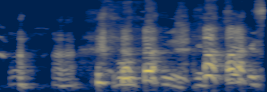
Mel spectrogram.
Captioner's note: laughing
